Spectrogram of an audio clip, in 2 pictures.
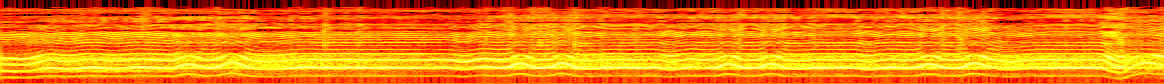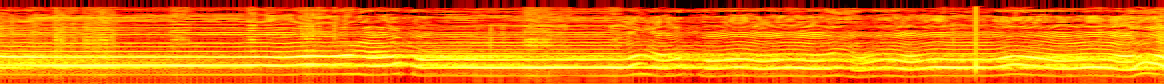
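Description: A woman singing a slow, ornamented melody with vibrato, the notes held and wavering in pitch, with no low accompaniment heard.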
